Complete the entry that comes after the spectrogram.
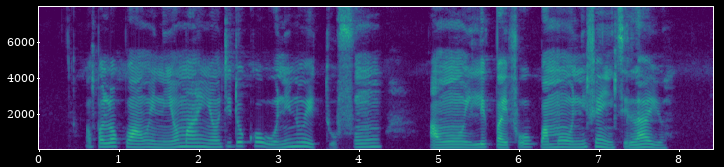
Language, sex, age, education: Yoruba, female, 15-29, tertiary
